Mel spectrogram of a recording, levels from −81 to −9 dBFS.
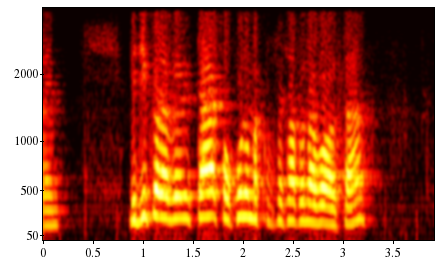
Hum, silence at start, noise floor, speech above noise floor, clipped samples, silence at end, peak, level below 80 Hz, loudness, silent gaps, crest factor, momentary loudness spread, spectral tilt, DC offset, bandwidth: none; 0 s; -58 dBFS; 40 dB; under 0.1%; 0.65 s; -2 dBFS; -64 dBFS; -19 LUFS; none; 18 dB; 11 LU; -11 dB/octave; under 0.1%; 4 kHz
